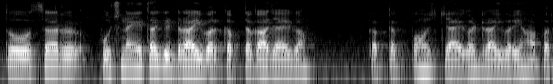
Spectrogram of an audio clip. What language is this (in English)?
Urdu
